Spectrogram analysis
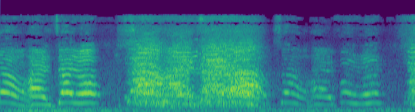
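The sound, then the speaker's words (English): A crowd of protesters in Beijing shouts in unison, shouting support for those arrested at protests in Shanghai; rhythmic chanted bursts give way to a loud, sustained roar of many voices before the chanting resumes. “They shouted support for those who protested and were arrested in Shanghai earlier over the weekend.”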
